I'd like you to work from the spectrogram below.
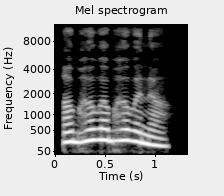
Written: ಅಭವಭವನ

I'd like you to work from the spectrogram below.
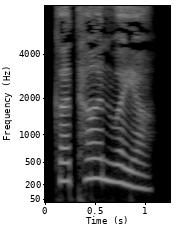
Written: ಕಥಾನ್ವಯ

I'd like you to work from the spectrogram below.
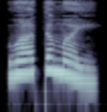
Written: ವಾತಮೈ

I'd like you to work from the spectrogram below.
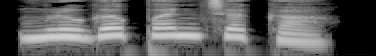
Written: ಮೃಗಪಂಚಕ

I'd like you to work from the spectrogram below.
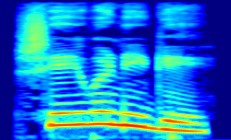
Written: ಸೋವನಿಗ

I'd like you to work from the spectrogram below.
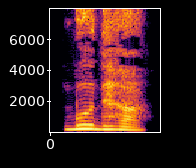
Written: ಭೂತ

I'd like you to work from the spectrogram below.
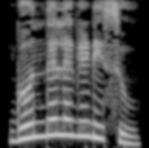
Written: ಗೊಂದಲಗೆಡಿಸು

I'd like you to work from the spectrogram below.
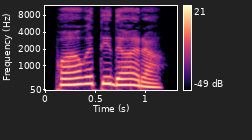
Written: ಪಾವತಿದಾರ

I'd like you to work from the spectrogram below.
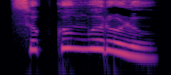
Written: ಸುಕ್ಕುಂಗುರುಳು

